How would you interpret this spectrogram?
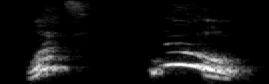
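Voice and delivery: sharp high squeak of disbelief; incredulous what. Real, not acted. Reacting to his ex-wife's claim, a high stunned no. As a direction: jump way up in pitch, can't believe it.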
